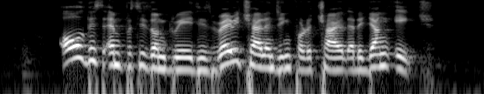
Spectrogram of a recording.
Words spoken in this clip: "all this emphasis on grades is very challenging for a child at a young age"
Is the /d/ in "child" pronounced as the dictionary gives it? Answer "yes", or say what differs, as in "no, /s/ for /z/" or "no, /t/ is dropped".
yes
